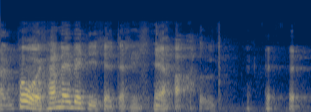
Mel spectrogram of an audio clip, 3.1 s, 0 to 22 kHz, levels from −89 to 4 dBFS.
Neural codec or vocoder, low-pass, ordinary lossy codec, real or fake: none; 9.9 kHz; AAC, 32 kbps; real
